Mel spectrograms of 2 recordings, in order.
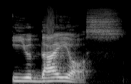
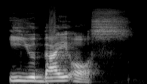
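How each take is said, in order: Both takes have the same delivery.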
